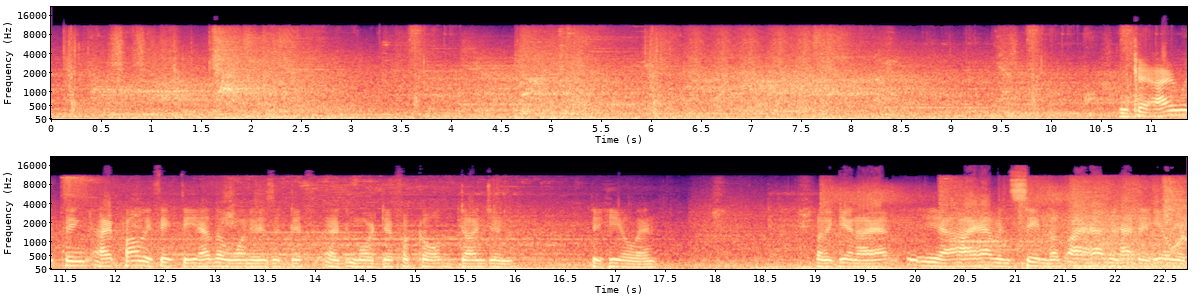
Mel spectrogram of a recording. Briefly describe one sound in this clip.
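Game spell effects and weapon hits clash and whoosh.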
